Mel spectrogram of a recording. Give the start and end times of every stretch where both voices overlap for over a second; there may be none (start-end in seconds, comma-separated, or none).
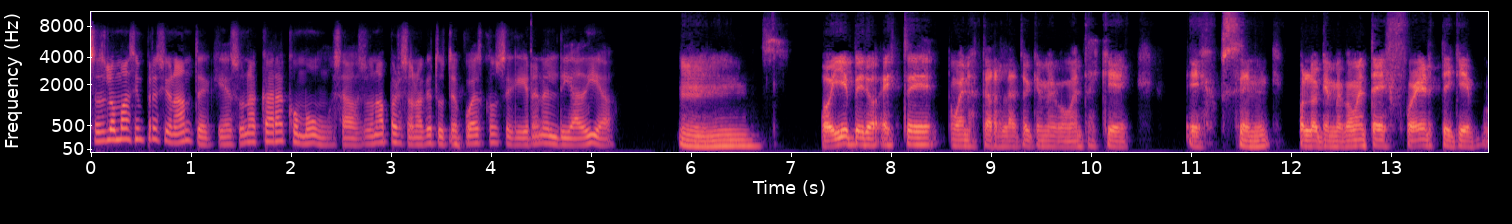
none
